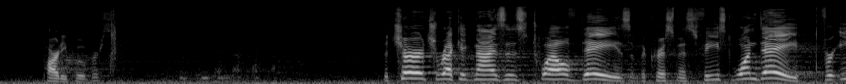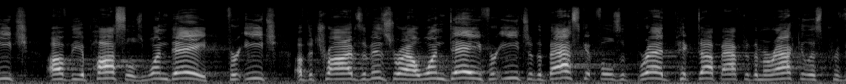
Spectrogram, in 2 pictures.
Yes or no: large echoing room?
yes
